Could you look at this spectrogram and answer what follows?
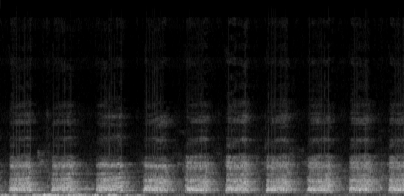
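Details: A chicken's long crow, a rapid laughing series of harsh, even pulses, a bit more than two per second, running on for the whole four seconds, with low rumbling noise beneath the first part.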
